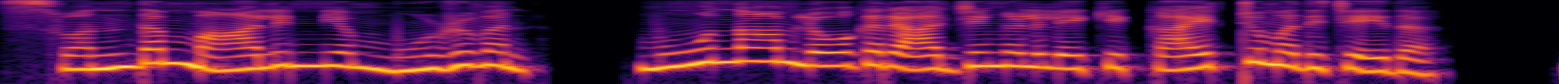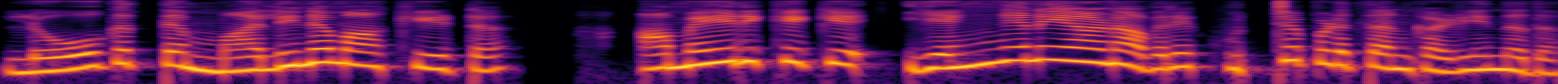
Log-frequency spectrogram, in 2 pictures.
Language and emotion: Malayalam, disgusted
